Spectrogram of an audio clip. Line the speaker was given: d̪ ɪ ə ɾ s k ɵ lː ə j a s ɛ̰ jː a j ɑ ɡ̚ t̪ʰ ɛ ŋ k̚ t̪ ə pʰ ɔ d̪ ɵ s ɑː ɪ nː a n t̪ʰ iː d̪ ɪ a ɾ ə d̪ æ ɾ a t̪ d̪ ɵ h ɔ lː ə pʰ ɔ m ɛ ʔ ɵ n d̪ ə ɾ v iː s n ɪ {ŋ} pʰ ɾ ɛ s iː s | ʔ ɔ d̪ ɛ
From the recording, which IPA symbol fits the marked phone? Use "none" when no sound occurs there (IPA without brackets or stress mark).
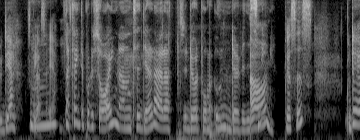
ŋ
